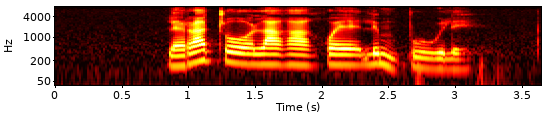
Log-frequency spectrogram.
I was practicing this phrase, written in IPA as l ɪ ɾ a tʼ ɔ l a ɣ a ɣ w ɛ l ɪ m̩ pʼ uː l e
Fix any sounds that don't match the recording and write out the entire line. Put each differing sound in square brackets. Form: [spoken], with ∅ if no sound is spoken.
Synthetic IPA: l ɪ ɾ a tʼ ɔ l a ɣ a ɣ w ɛ l ɪ m̩ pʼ uː l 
